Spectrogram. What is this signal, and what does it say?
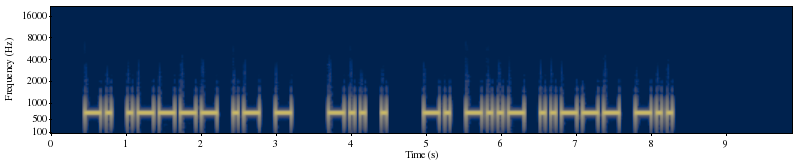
Morse code, heard as a keyed tone, about 17 wpm, 700 Hz. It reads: N1AT DE NX2D
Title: USA Callsign DE Callsign - 4 Characters - 17wpm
